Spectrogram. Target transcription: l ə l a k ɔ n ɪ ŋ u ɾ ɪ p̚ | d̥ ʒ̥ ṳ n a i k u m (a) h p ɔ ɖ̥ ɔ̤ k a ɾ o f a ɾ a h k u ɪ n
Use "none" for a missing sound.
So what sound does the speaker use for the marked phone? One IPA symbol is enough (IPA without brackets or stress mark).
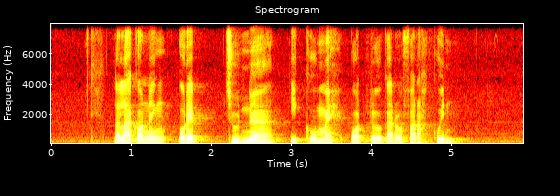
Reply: ɛ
